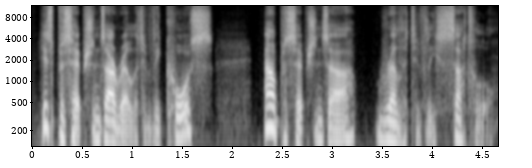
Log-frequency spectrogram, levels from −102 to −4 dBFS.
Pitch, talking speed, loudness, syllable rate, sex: 145 Hz, 130 wpm, -21 LUFS, 6.7 syllables/s, male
